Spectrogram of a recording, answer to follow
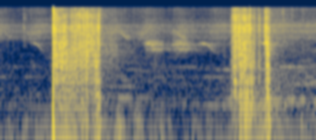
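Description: Stick-welding arc on thin square steel tubing, struck in short bursts: a sharp click and a brief burst of arc noise about half a second in, and another burst near the end. The welder is starting and stopping the arc in short strikes, a technique for welding thin-walled tube without burning through.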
